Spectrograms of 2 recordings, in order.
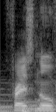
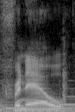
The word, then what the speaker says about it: Fresnel: Fresnel, Fresnel. Technically, it's pronounced both ways.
